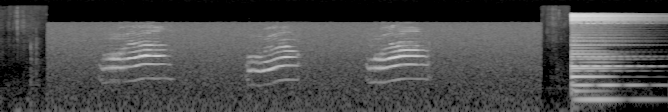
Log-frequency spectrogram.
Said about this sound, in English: I've been trying to convince my cat to say hello. It sounds as if he's meowing, hello, but I think it's getting better. Have a listen and see what you think.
